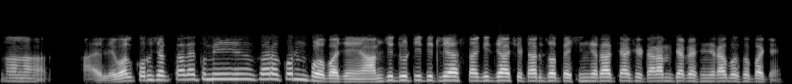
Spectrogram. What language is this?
Konkani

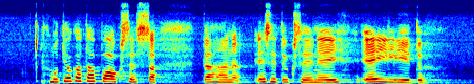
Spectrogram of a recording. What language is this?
Finnish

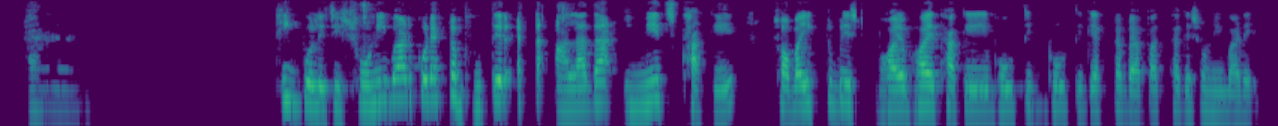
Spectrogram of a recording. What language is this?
Bangla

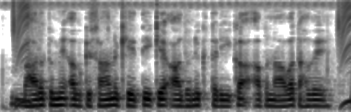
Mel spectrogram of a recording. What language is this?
Bhojpuri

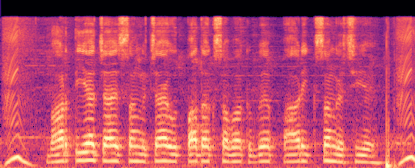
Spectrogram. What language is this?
Maithili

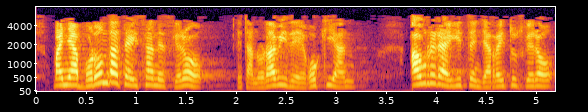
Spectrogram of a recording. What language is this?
Basque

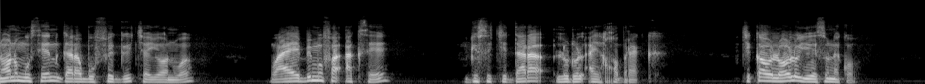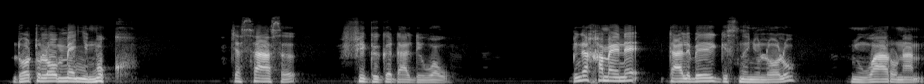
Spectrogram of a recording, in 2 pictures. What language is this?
Italian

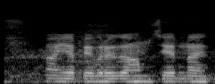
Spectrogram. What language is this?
Eastern Balochi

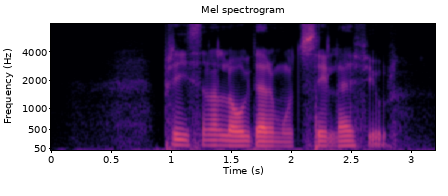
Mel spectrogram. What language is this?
Swedish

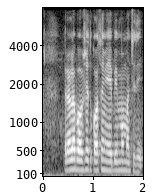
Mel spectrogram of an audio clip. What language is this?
Telugu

